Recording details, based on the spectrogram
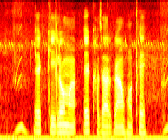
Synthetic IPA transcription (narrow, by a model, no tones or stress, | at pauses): eːkːiːloːmãeːkhəd͡ʒaːɾɡɾaːmɦoːt̪ʰeː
